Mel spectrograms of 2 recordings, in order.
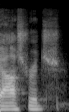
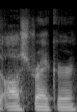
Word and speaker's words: Oestreicher: And my last name is pronounced Oestreicher. Some people just give up and stay ostrich, but it is Oestreicher. Like you're an aw, then you throw a strike, like in bowling, and then ER.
